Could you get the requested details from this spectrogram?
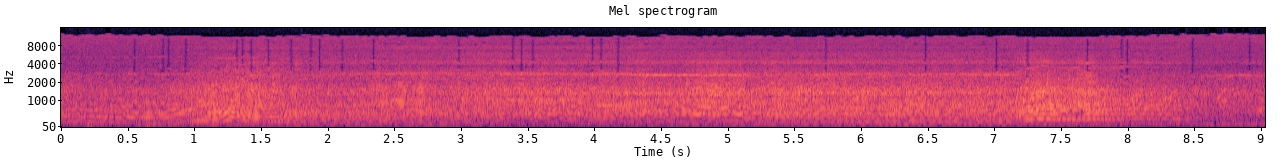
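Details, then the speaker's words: Bayang Toys X16GPS camera drone flying line of sight outdoors, first flight in about two years: steady mid-pitched buzzing hum from the big props that swells briefly as throttle changes; normal propeller hum in flight. "You can hear them big old props humming."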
